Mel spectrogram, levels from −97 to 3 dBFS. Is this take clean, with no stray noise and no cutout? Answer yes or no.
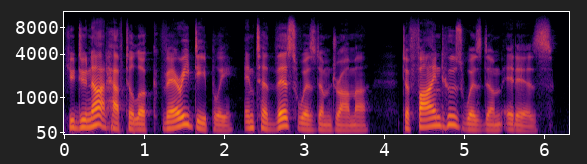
yes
